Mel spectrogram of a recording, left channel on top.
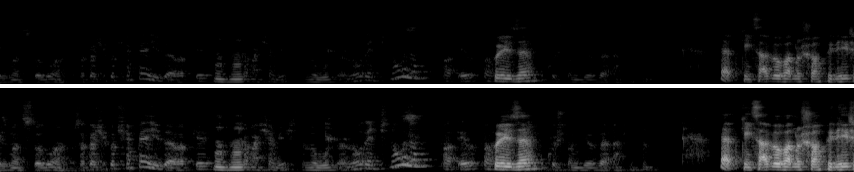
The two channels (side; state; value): left; quieter; 13.5 dB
